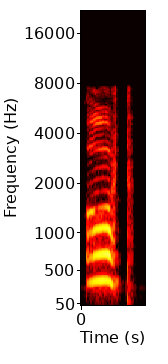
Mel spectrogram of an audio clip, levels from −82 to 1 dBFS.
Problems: background sounds at intervals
